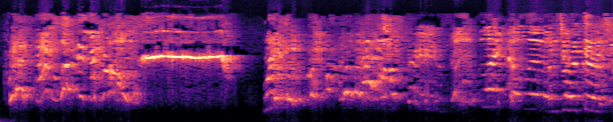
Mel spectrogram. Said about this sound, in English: The house, maybe not so much. The car, I'd probably be screaming along with those girls.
